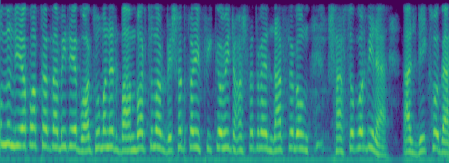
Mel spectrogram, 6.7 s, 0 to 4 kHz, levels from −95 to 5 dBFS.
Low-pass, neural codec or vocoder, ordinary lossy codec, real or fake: 3.6 kHz; codec, 16 kHz, 4.8 kbps, FACodec; none; fake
